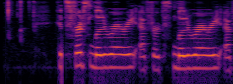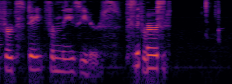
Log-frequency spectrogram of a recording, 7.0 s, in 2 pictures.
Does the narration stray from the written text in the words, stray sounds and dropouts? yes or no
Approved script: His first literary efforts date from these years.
yes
